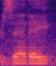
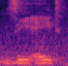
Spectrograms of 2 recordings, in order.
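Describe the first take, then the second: First: The letter is said the British way, as zed. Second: The letter is said the American way, as zee. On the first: "we've got some overseas listeners, so nod to you" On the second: "depending on how you want to pronounce it"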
